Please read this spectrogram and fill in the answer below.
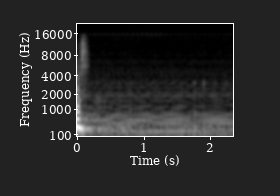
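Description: A woman's amplified voice breaks off at the very start. It leaves a faint, steady electrical hum made of several even tones in the microphone and sound-system feed.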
